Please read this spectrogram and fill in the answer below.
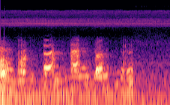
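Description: Young elephant calf giving a run of short, high squeaks, about three a second and growing fainter, as it struggles in vain.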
